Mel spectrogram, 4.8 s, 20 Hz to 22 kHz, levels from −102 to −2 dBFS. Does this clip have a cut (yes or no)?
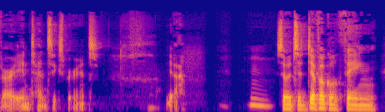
yes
